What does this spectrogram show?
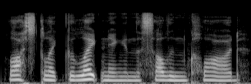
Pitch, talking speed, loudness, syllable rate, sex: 195 Hz, 190 wpm, -18 LUFS, 4.4 syllables/s, female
